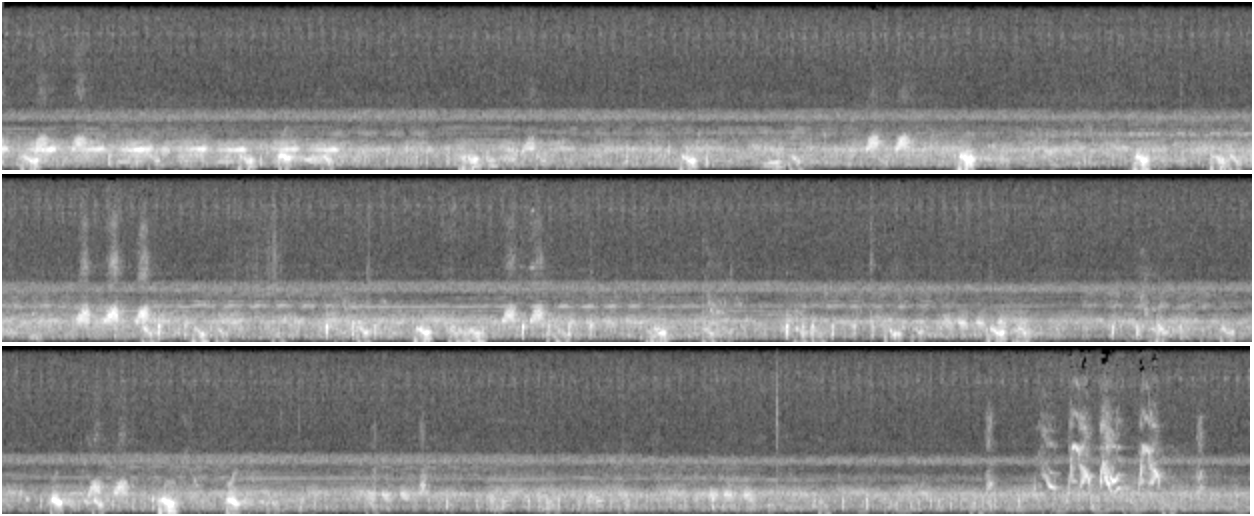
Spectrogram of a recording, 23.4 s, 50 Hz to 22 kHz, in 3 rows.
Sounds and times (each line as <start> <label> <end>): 0.0 Frog sounds 23.4
7.6 Bird sounds 23.4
